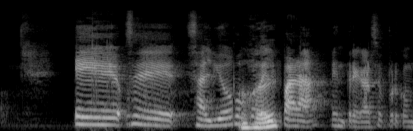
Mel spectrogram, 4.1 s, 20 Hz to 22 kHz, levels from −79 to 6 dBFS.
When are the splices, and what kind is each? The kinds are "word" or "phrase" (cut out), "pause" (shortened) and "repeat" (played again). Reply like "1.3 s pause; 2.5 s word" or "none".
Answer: 1.3 s word; 2.3 s word; 2.8 s word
